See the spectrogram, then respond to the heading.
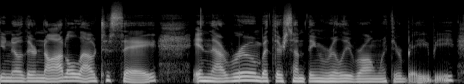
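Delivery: plain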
